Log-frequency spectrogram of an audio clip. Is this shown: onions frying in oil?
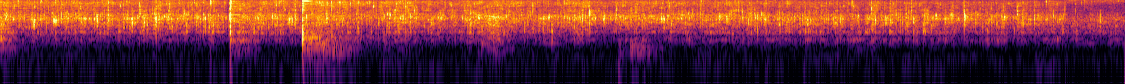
yes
